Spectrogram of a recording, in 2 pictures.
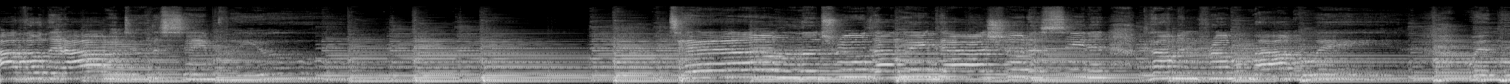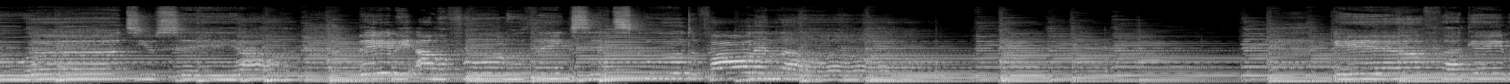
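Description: A woman singing a slow jazz song to her own acoustic guitar accompaniment.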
